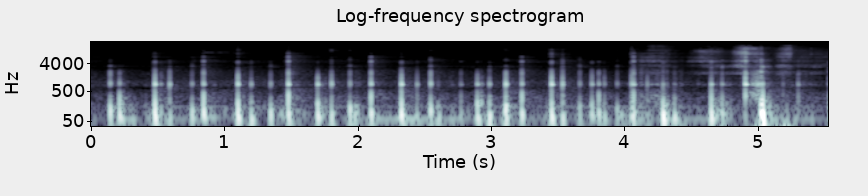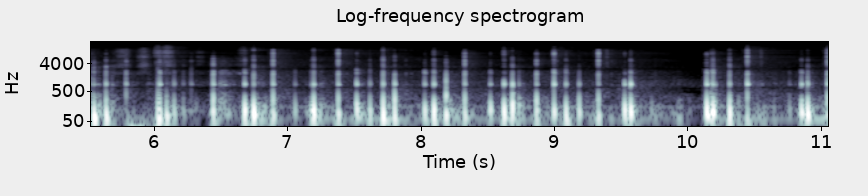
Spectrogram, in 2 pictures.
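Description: A thin, flat, solid bamboo board held in the hand is tapped and scratched by fingertips and nails in a fast, steady stream of short, dry knocks. Each tap dies away almost instantly with a low, woody thump, and a busier patch of scratchy texture mixes in near the middle. The tapping stops briefly just before the ten-second mark, then picks up again.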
